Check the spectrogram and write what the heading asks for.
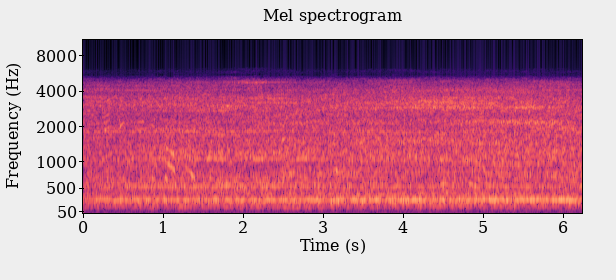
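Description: Steady whirring machine noise with a constant low hum, under faint background voices.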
